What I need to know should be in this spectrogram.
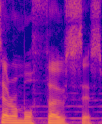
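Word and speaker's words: ceremorphosis: It's pronounced ceramorphosis, my good sir.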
